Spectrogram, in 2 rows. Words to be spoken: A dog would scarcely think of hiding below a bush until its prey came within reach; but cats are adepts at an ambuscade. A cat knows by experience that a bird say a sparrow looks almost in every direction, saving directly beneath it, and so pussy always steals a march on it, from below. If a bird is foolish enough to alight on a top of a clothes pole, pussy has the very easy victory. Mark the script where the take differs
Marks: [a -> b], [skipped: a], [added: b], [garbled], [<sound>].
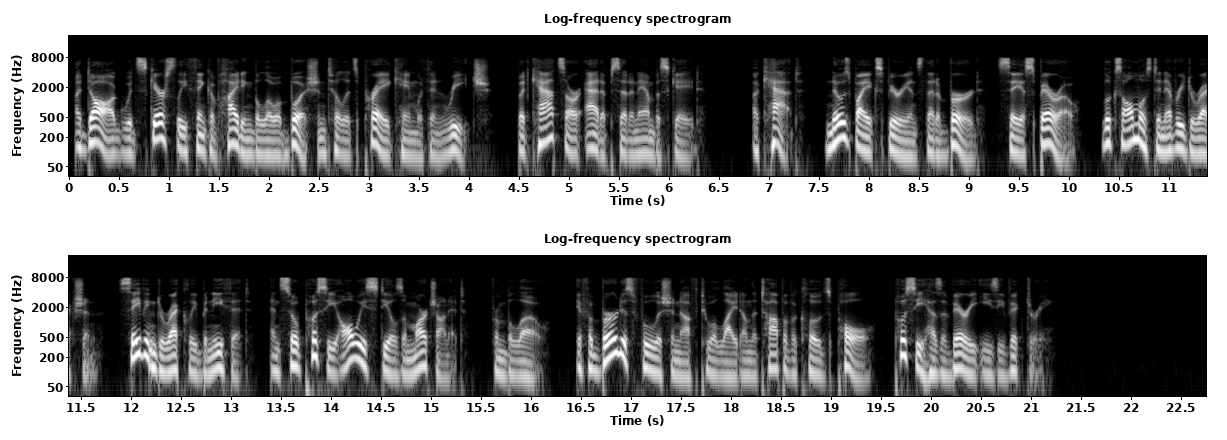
A dog would scarcely think of hiding below a bush until its prey came within reach; but cats are adepts at an ambuscade. A cat knows by experience that a bird say a sparrow looks almost in every direction, saving directly beneath it, and so pussy always steals a march on it, from below. If a bird is foolish enough to alight on [a -> the] top of a clothes pole, pussy has [the -> a] very easy victory.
